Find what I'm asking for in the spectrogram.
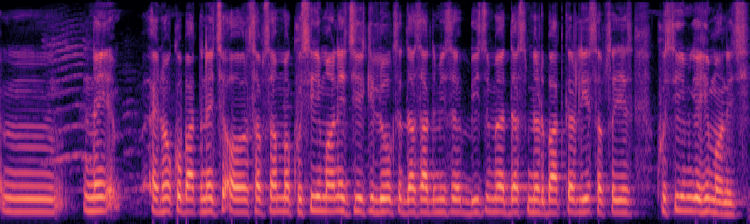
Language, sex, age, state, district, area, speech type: Maithili, male, 60+, Bihar, Purnia, rural, spontaneous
